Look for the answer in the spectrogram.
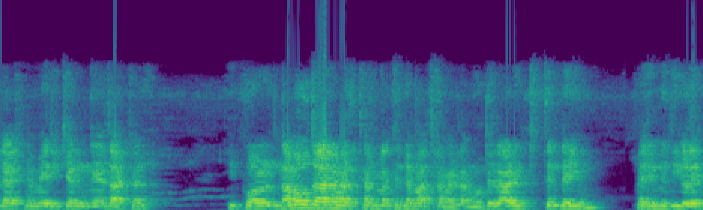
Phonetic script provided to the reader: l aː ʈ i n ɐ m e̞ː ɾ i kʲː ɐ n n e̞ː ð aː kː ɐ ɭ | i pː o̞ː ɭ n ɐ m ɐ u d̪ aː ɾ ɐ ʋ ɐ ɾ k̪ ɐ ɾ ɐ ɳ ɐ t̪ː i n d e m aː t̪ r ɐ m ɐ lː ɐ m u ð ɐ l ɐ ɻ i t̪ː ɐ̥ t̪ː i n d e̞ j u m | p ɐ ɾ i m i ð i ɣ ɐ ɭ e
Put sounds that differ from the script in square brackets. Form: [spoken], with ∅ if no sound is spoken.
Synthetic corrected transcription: l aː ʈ i n ɐ m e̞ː ɾ i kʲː ɐ n n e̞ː ð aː kː ɐ ɭ | i pː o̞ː ɭ n ɐ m ɐ u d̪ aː ɾ ɐ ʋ ɐ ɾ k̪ ɐ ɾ ɐ ɳ ɐ t̪ː i n d e m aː t̪ r ɐ m ɐ lː ɐ m u ð ɐ l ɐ ɻ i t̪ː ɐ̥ t̪ː i n d e̞ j u m | p ɐ ɾ i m i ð i ɣ ɐ ɭ e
